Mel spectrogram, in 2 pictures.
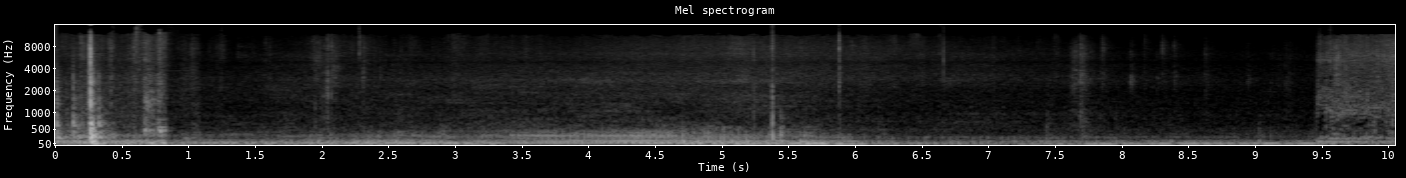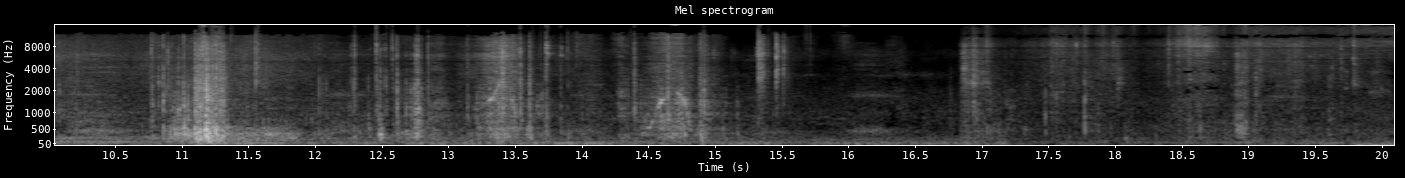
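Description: Handling noises of a charging adapter plug and its cable: scattered clicks, knocks and scrapes, the loudest about 11 seconds in, over a low rumble during the first six seconds.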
